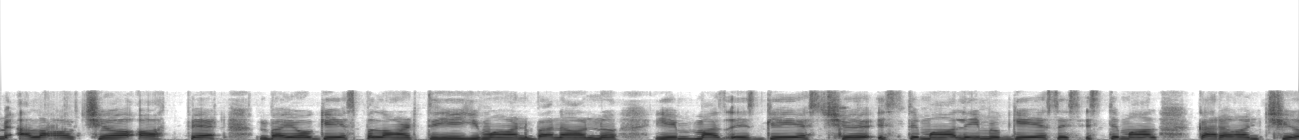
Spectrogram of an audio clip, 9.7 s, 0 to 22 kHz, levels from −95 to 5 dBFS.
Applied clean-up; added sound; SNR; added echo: neural mask model Resemble Enhance denoiser.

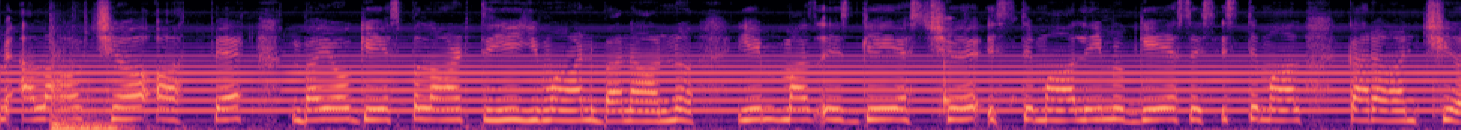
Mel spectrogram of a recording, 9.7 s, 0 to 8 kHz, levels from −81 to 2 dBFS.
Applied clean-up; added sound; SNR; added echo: none; Wind instrument, woodwind instrument; 5 dB; none.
